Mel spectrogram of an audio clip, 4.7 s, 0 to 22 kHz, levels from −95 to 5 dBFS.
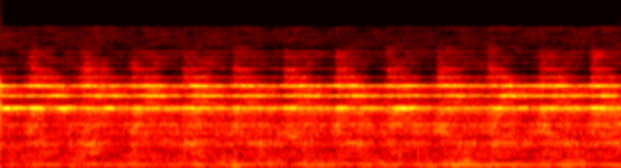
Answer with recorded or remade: remade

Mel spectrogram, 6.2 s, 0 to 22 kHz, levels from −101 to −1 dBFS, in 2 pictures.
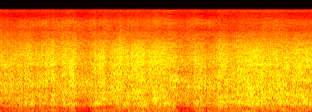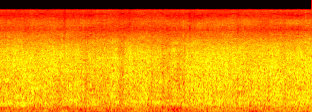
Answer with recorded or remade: remade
